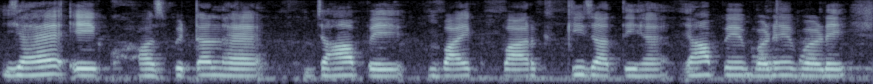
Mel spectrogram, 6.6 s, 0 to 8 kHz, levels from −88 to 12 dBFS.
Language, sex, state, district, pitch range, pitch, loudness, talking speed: Hindi, female, Chhattisgarh, Raipur, 200-220 Hz, 205 Hz, -15 LUFS, 135 wpm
